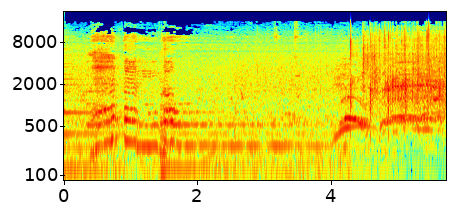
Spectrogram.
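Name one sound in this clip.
A young woman sings through a loudspeaker.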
